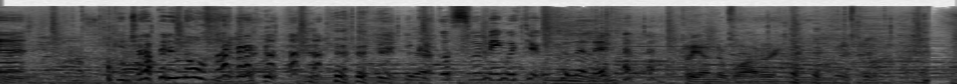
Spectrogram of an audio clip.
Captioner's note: laugh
